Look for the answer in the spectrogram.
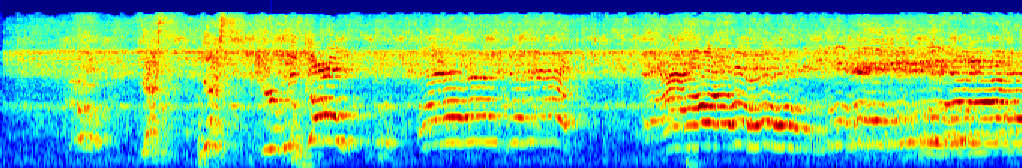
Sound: grunts

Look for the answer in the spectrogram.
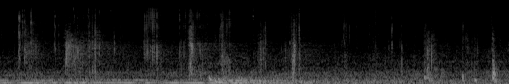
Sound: steps

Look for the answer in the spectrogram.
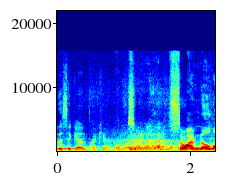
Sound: audience laughing

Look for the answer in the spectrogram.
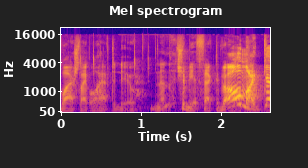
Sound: button clicking

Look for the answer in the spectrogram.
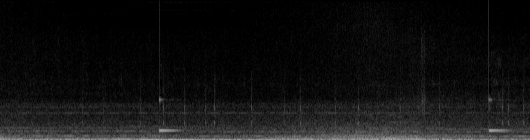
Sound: phone typing and notifications

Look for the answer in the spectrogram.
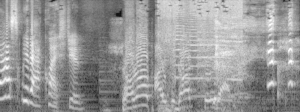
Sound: earrape

